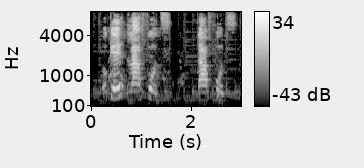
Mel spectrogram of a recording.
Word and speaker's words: la faute: Okay, so we have AU to give us O in words like la faute. Okay, la faute.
